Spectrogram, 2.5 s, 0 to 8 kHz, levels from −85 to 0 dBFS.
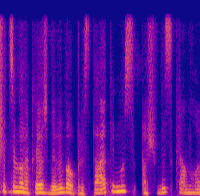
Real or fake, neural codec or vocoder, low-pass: fake; codec, 16 kHz, 1 kbps, FreqCodec, smaller model; 7.2 kHz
